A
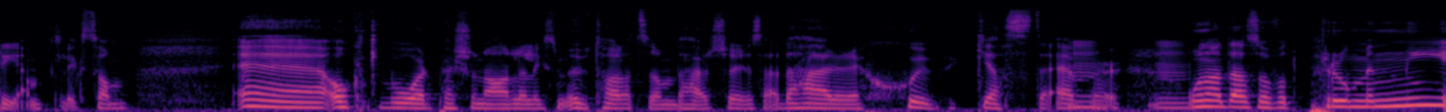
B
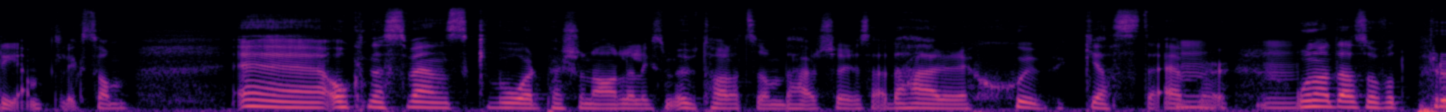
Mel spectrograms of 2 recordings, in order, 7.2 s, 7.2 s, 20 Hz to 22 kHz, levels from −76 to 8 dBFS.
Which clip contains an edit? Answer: A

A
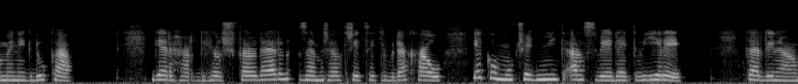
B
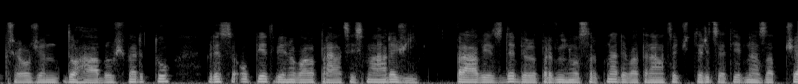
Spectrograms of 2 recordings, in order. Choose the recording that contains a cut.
A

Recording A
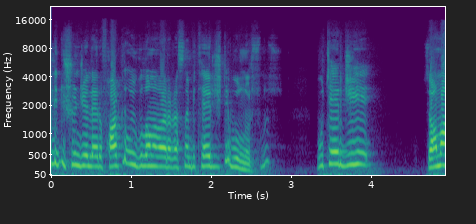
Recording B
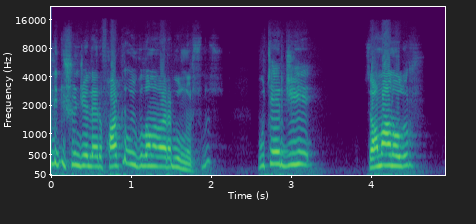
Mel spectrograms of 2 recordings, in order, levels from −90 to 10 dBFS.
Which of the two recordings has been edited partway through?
B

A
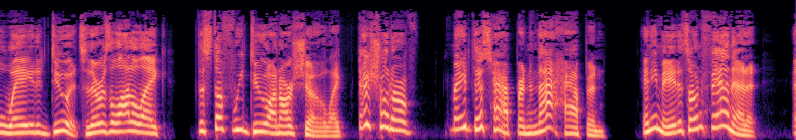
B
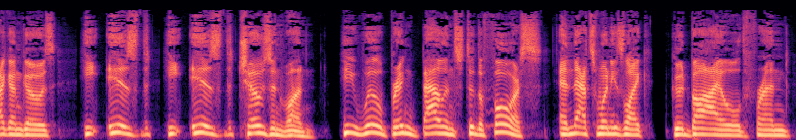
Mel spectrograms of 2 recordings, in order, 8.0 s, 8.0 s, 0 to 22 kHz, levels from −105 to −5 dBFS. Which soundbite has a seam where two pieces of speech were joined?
B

